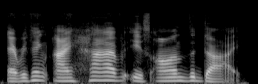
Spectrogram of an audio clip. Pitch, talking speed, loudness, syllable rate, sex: 160 Hz, 160 wpm, -20 LUFS, 4.5 syllables/s, female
